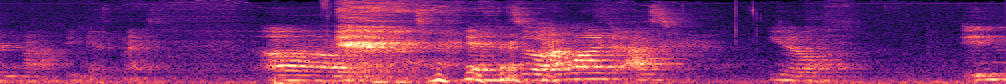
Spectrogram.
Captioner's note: laugh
